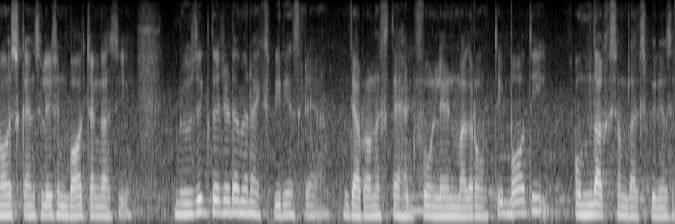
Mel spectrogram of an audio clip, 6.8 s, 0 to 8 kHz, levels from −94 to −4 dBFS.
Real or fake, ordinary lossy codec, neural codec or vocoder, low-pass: fake; none; codec, 16 kHz, 8 kbps, FunCodec, trained on Chinese and English, 25 frames a second; none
